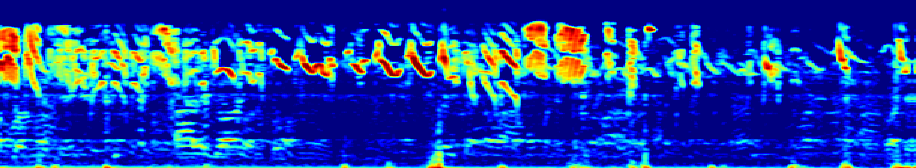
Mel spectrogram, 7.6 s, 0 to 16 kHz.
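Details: Chestnut-bellied seed finch (towa towa) singing at a 2023 bird whistling competition in Edinburgh Village, Guyana; a dense run of high, quick whistled and twittering notes, with people talking in the background.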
